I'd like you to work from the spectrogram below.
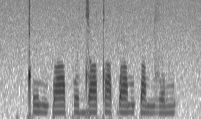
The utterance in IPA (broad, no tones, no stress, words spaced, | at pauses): ǃemɡ͡bɑ pɤdʲɑtˤɤ ɓɑmk͡pɑmzɤm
